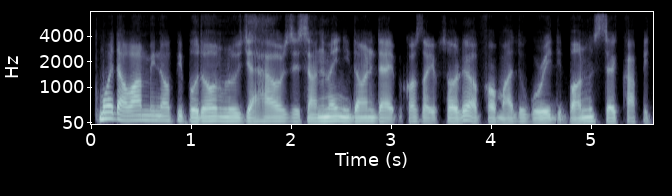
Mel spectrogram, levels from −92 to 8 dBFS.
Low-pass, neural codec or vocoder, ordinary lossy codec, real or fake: 7.2 kHz; codec, 16 kHz in and 24 kHz out, 0.9 kbps, LongCat-Audio-Codec, four codebook decoder; none; fake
